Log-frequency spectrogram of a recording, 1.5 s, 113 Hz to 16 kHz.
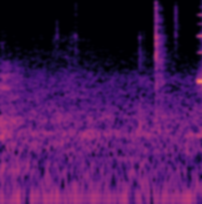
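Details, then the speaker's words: Samsung 7.5 kg automatic washing machine with no power, after replacing the defective power supply (burnt IC) with a 5/12 V module feeding the main board: quiet, then one clean steady high power-on beep; board now powered properly. "power yan buhay na siya So galing na yung kanyang supply dito sa aking main board"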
